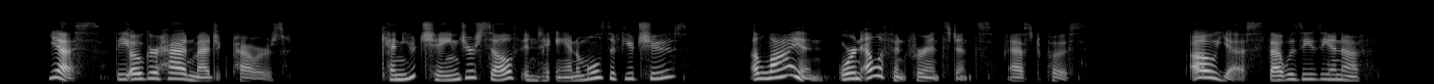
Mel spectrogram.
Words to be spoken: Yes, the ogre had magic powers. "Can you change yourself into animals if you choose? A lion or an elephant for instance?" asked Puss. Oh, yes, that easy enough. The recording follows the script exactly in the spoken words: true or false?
false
